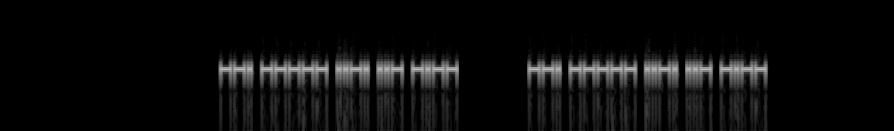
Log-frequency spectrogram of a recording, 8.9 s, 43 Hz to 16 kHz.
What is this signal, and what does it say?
Morse code, heard as a keyed tone, about 34 wpm, 700 Hz. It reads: G0FUY G0FUY
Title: DXCC-100 Call Signs - 5 Characters - Repeated 2x - 35wpm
